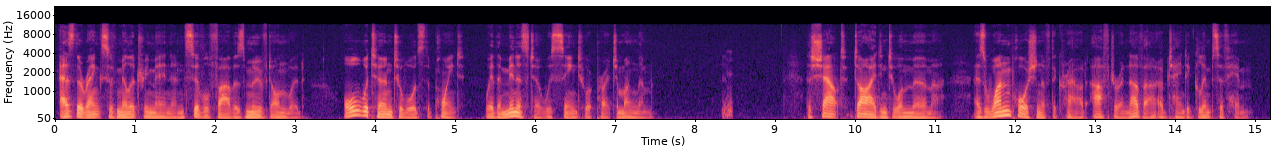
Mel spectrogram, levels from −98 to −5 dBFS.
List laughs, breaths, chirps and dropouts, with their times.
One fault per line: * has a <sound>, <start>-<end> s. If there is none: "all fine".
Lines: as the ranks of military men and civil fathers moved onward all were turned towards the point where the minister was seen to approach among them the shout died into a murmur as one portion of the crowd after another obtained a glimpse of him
* has a laugh, 8.3-8.5 s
